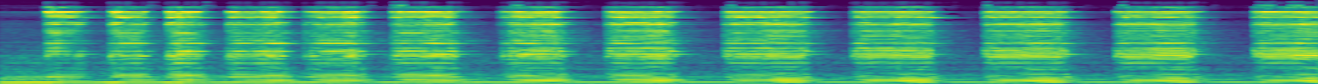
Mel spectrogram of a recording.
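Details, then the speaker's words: Sharpening a chainsaw chain on a grinder: quick repeated hissing touches, some bursts longer, fuller and slightly duller with more resistance, because the cutters on one side are longer and more metal is being removed there. "And you can hear when when I'm grinding on this side, you can hear how much more it's taking out."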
